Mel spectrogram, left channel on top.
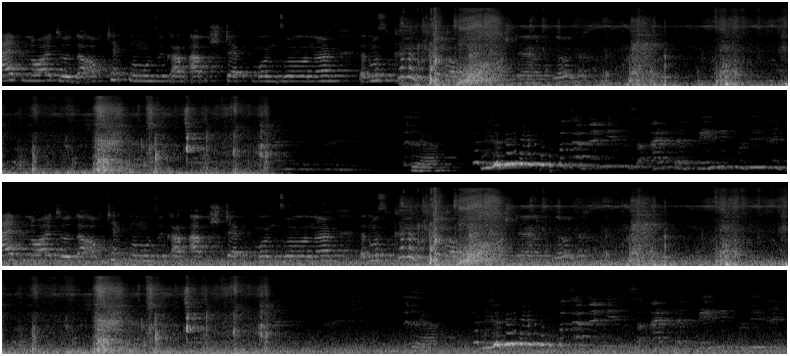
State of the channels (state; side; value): noise; right; rumble, 5 dB below the sound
